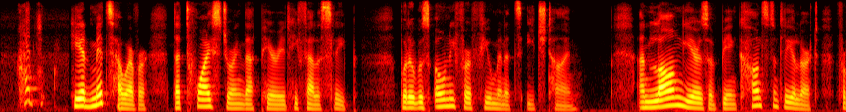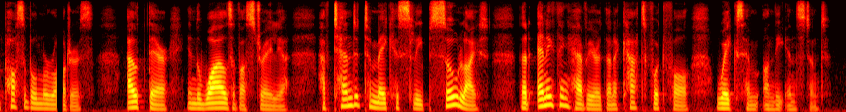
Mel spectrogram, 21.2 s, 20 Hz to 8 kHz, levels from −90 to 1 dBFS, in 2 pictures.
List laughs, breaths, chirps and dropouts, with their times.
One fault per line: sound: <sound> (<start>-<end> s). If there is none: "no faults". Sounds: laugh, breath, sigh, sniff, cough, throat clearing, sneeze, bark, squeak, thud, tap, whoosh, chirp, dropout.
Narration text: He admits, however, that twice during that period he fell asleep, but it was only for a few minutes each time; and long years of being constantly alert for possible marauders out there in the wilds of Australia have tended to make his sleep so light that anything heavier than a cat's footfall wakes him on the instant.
sound: sneeze (0.2-0.7 s)
sound: dropout (11.3-11.4 s)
